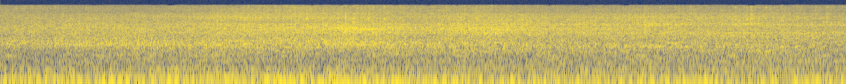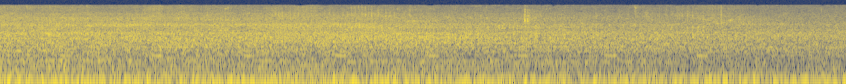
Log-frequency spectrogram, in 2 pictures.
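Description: A motor vehicle's engine running steadily at idle: a constant low rumble.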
